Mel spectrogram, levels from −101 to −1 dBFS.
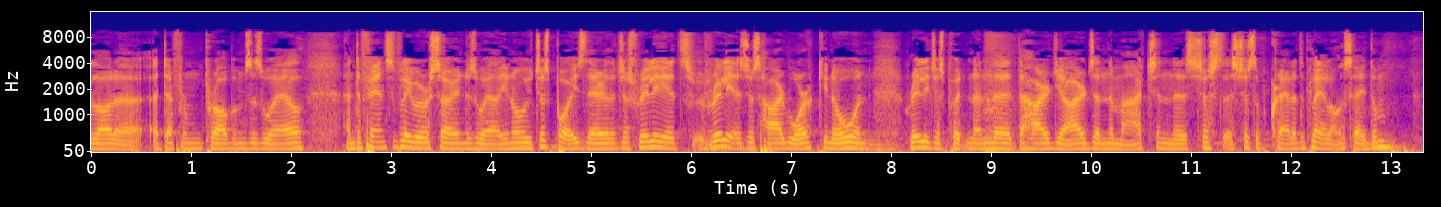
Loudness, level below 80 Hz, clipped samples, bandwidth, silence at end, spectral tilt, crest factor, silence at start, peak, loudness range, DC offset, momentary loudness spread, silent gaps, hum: -14 LUFS; -28 dBFS; under 0.1%; 10 kHz; 0 s; -3.5 dB/octave; 14 dB; 0 s; 0 dBFS; 1 LU; under 0.1%; 5 LU; none; none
